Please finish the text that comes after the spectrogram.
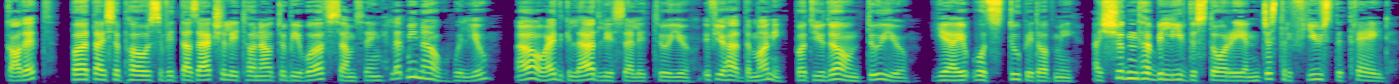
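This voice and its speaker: A woman's voice: low-pitched, moderate pace, few pauses, dry recording, studio quality, close to an everyday voice. A woman voicing a hardy, proud Nord warrior in a fantasy video game, speaking in an earnest, firm and plain-spoken way. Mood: fed up, grudging.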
